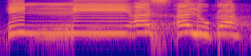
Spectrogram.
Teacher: انی میں نون مشدد بھی ہے، نون کی ادائیگی یا مدہ ایک الف کھینچنا ہے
